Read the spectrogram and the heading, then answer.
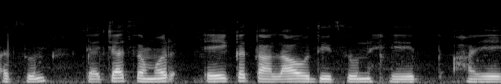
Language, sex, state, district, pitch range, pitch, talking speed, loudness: Marathi, male, Maharashtra, Nagpur, 125-135 Hz, 130 Hz, 95 wpm, -16 LUFS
